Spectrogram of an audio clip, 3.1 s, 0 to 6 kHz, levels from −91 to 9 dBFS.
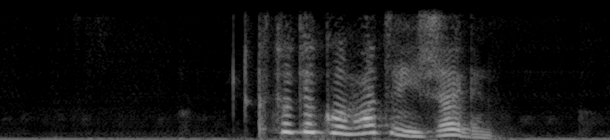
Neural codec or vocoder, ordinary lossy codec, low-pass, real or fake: codec, 16 kHz, 2 kbps, FreqCodec, smaller model; none; 5.4 kHz; fake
